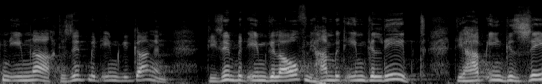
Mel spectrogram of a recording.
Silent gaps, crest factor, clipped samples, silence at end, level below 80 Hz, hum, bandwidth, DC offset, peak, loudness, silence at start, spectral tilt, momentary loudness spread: none; 16 dB; under 0.1%; 0 s; -46 dBFS; none; 16 kHz; under 0.1%; -10 dBFS; -26 LUFS; 0 s; -6 dB/octave; 11 LU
